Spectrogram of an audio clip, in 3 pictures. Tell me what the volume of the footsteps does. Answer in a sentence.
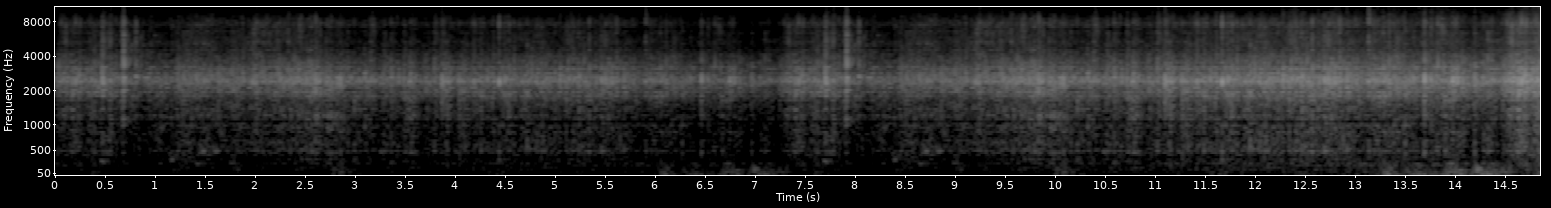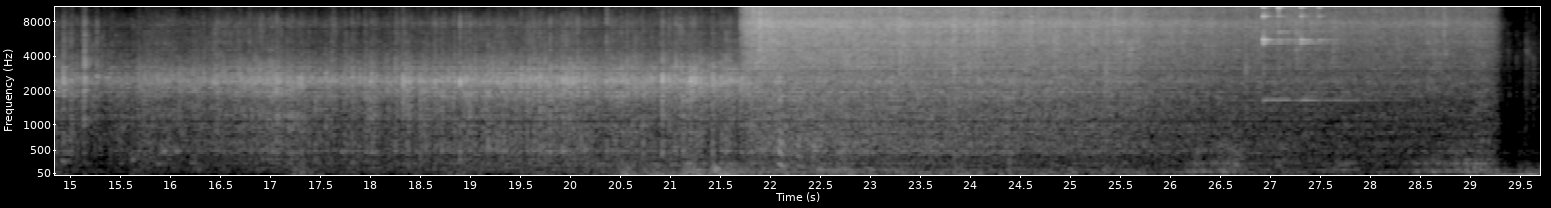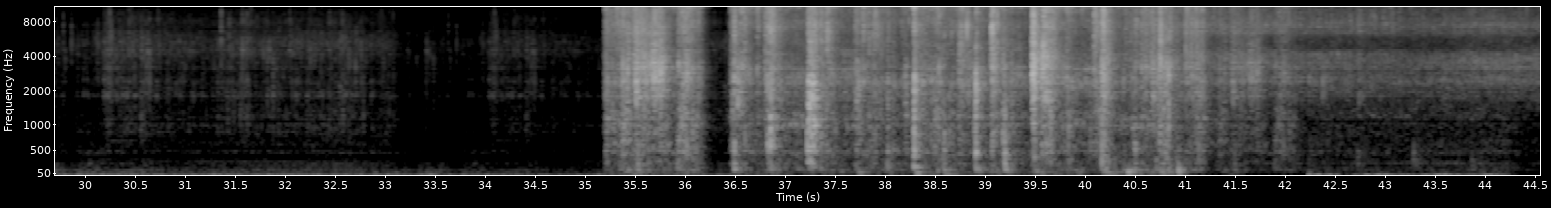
The loudness of the footsteps goes down.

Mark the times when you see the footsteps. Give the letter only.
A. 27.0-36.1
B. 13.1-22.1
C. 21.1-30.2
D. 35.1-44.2
D.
